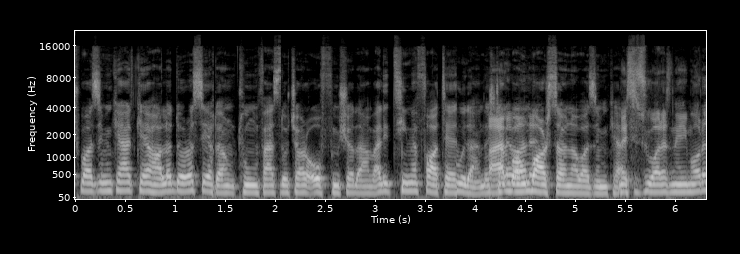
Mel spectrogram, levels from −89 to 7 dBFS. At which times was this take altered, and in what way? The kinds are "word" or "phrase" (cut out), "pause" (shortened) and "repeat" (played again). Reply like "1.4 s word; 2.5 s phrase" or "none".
1.4 s word; 2.1 s word; 3.8 s word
